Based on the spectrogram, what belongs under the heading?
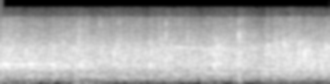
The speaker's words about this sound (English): Give them a clap, will you?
